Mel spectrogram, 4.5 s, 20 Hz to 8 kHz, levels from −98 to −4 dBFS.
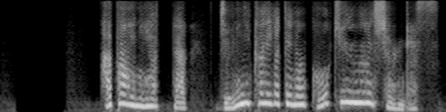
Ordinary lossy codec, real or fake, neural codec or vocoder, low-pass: none; fake; codec, 16 kHz, 1 kbps, FreqCodec, smaller model; none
